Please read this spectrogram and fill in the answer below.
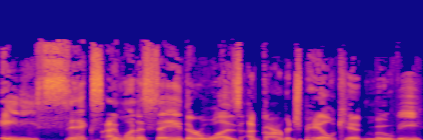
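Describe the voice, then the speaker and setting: In a very clean recording with a silent background, a man speaks at a fairly slow pace, the sound dry and close with no echo. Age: 30s. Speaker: comic book and pop culture podcast co-host. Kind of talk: casual chat. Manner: animated.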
